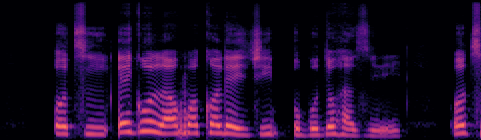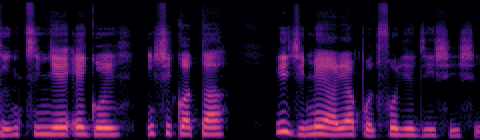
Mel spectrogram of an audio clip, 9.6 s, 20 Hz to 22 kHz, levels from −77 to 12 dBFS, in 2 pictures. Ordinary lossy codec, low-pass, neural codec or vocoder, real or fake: none; none; autoencoder, 48 kHz, 32 numbers a frame, DAC-VAE, trained on Japanese speech; fake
